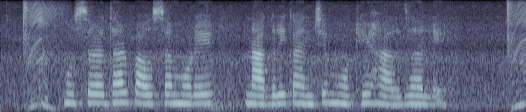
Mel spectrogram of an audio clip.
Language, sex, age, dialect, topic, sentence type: Marathi, female, 51-55, Varhadi, agriculture, statement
